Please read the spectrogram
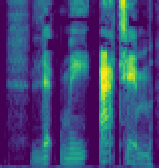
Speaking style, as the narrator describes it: Ron growled

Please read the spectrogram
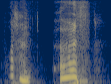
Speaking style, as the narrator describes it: Oliver laughed suddenly

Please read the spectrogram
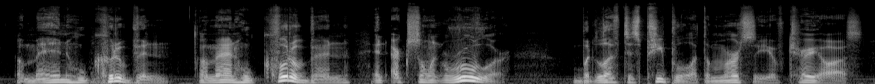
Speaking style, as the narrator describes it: the man said through gritted teeth

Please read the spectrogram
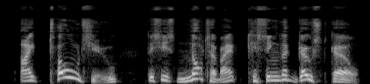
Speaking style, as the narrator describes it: snapped Mao

